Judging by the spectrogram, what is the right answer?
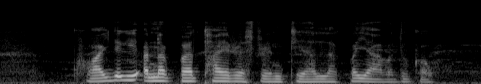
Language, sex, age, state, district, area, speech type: Manipuri, male, 30-45, Manipur, Tengnoupal, rural, read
